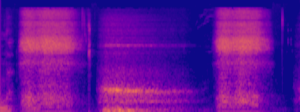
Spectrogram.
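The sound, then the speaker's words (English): Quick breathing of a double-inhale power-breath technique used in race-day effort at elevation and in cold air: two hissy intakes frame a lower, rougher breath in between. The breaths are fairly loud and nothing else is heard. “that little double inhale. Little power breath.”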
